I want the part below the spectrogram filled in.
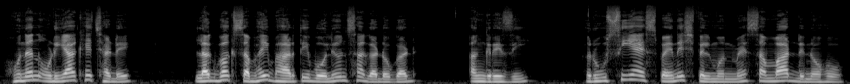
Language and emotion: Sindhi, neutral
